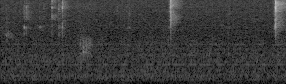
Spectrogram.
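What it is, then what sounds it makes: Bar of soap being scored with a blade. A thin blade scores lines into the surface of a solid, palm-sized orange-and-white striped soap bar held in the hand. Faint, soft scratching runs underneath a few sharp, bright clicks that cut off almost instantly. The quietest clicks come early and the strongest comes at the end.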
